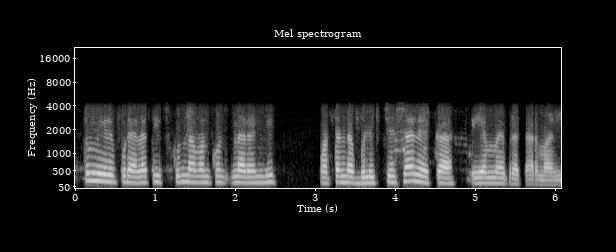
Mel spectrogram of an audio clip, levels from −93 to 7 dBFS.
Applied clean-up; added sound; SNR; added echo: none; none; none; none.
